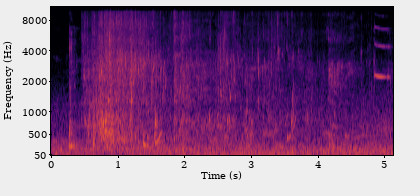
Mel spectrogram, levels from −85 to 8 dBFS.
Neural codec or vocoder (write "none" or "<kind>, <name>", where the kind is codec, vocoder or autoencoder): none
